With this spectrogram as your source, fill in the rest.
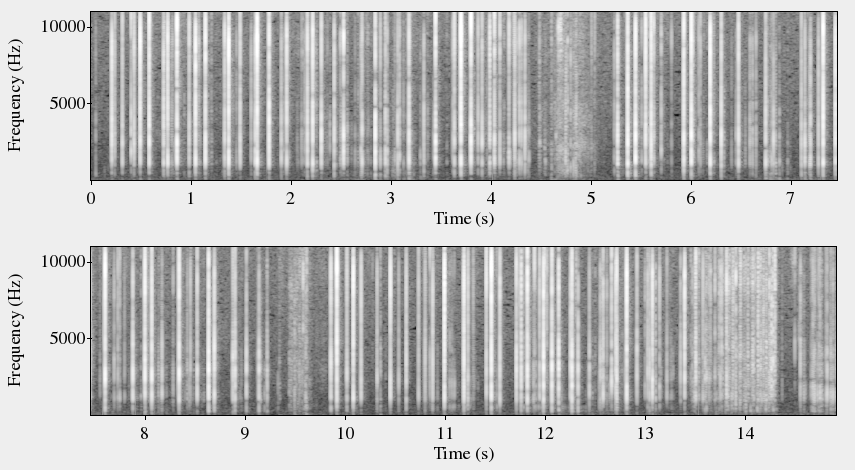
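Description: A red, glossy croc-embossed vinyl wallet is held upright and tapped and scratched with long acrylic nails. It makes rapid, dense, crisp clicks and crinkly scratching, bright and thin with almost no low end. The taps are short with no ring, and brief scratchy stretches break up the steady patter.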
